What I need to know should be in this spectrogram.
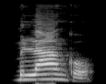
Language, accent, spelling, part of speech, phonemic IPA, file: Swahili, Kenya, mlango, noun, /m̩ˈlɑ.ᵑɡɔ/, Sw-ke-mlango.flac
- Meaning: 1. door 2. branch (line of family descent)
